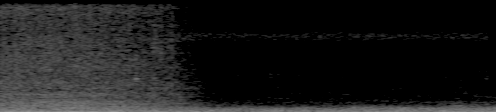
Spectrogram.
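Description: Faint room tone: a low steady hum and hiss with no distinct events.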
